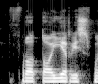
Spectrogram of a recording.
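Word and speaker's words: frotteurisme: Frotoerisme. Dibacanya frotoerisme, ditulisnya proteorisme.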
